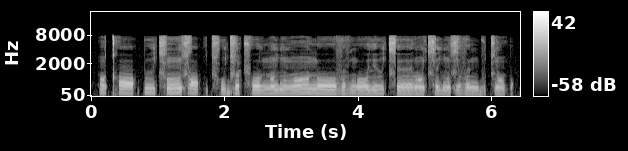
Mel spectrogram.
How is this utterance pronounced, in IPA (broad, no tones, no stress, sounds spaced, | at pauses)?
ɔ̃ ǃʰ ɔ | p ɯː t͡ɕʰ õː ɕ ɔ | t͡ɕʰ u d͡ʑ o ʈ͡ʂʰ o l n ɔ̃ ʎ õ ŋ ɔ̃ː n oː v ɘ v ŋ oː lʲ ɯː t͡ɕʰ ɘː l ɔ̃ t͡ɕʰ ɘ ʎ õ ɕ ɘ v ɘ ŋ b u t͡ɕ ɔ̃ p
